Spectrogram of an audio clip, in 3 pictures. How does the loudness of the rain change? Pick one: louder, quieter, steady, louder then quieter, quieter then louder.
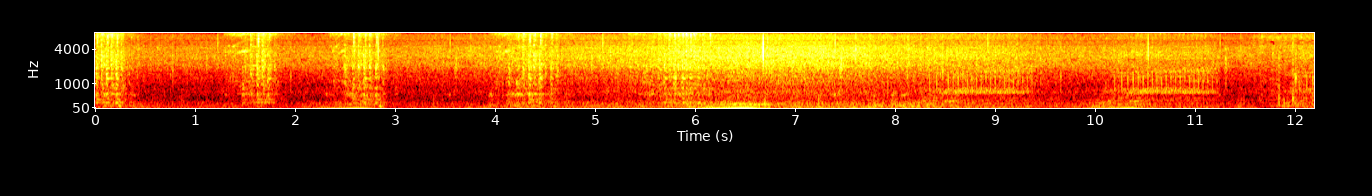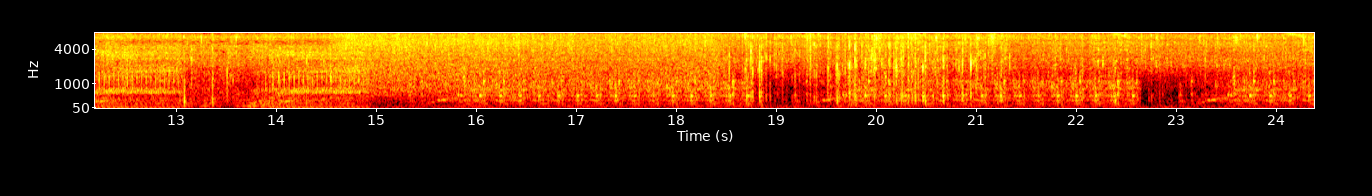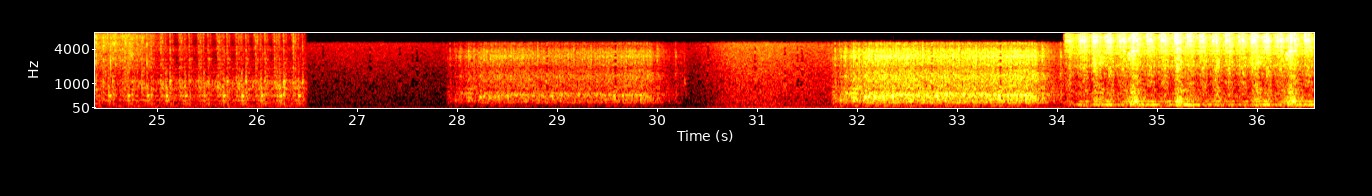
louder then quieter.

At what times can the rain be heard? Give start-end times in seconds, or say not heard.
0.0-25.1.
